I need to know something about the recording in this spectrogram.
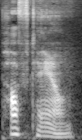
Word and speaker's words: Pufftown: For those of you who might have seen it and don't know how to pronounce it, it's Pufftown.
